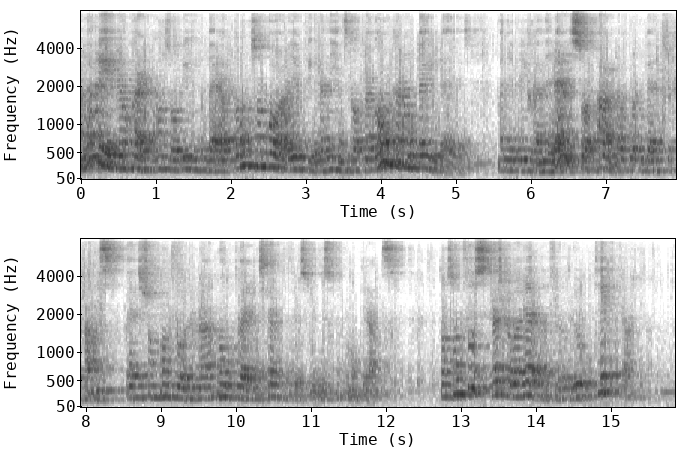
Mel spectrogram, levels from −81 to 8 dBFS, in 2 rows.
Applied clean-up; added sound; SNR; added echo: neural separator model SepFormer DNS4.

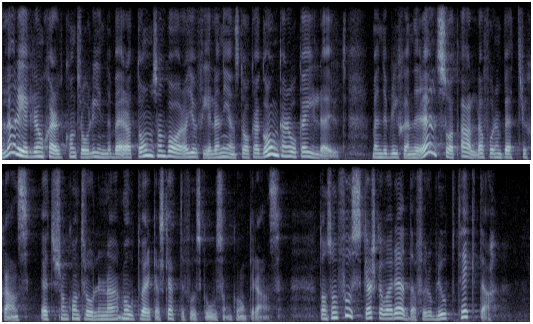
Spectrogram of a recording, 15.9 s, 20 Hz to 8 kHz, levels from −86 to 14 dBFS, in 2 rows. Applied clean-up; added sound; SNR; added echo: none; none; none; none.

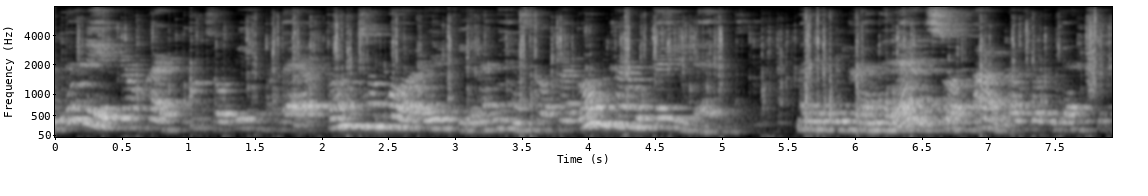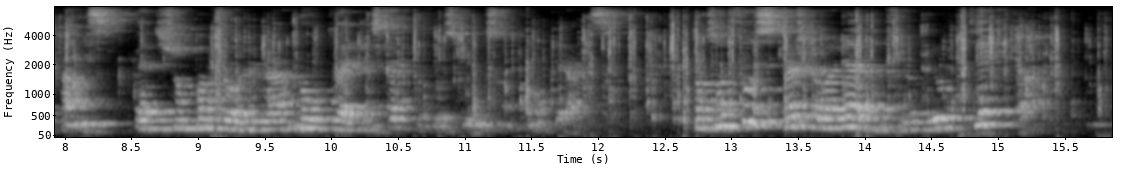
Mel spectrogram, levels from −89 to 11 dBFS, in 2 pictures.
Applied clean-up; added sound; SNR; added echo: classical method WPE with log-MMSE.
